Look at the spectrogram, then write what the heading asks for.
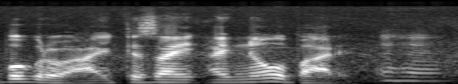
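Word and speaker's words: boegroe: It's called bugro, because I know about it.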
